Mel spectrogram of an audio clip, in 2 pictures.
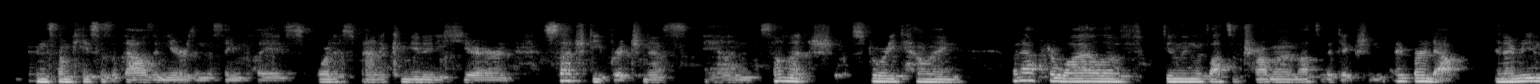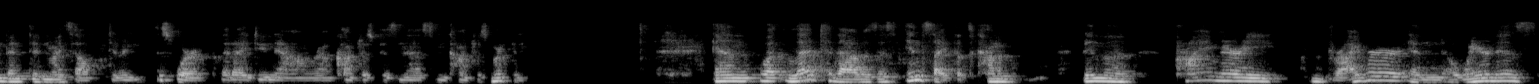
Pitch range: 115-150 Hz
